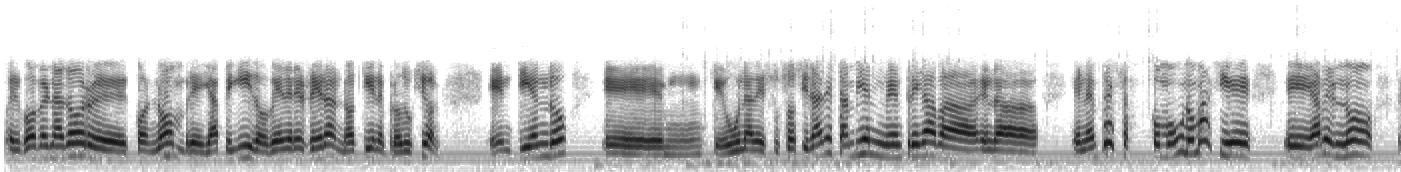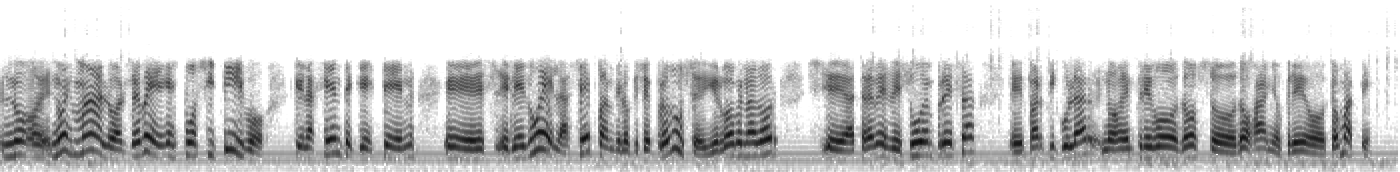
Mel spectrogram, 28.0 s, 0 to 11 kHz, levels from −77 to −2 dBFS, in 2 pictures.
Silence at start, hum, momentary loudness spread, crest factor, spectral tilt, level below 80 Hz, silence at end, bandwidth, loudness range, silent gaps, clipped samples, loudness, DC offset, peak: 0.05 s; 50 Hz at -55 dBFS; 6 LU; 14 dB; -6.5 dB/octave; -66 dBFS; 0.3 s; 4.1 kHz; 2 LU; none; under 0.1%; -16 LUFS; under 0.1%; -2 dBFS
